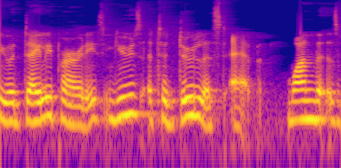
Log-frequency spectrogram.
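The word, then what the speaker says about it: Teux Deux: Use a to-do list app. One that is one of my favorites is called To Do, but it's spelled T-E-U-X-D-E-U-X, which is actually French.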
